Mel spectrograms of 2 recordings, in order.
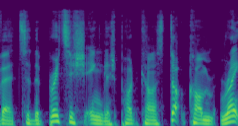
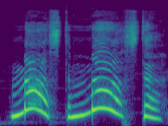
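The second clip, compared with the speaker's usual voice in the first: very high, calling out in alarm; crying harp; slower than usual. Acted. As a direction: shriek for help like a magic harp. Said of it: "the harp cried".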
